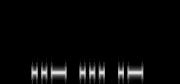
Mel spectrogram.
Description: Morse code, heard as a keyed tone, about 25 wpm, 550 Hz. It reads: USA
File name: Ultimate Word List / 25WPM Ultimate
